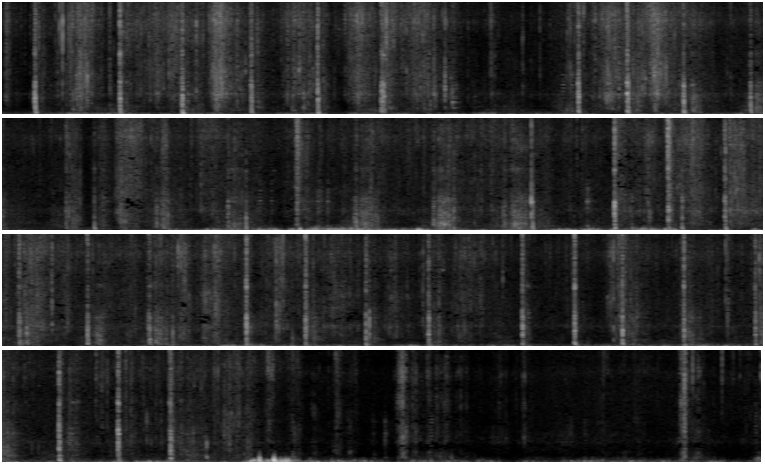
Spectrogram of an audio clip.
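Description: Short-handled hand hoe chopping into dry, hard soil and scraping the loosened dirt aside while digging a hole, in repeated strikes of one or two a second. The strikes stop a few seconds before the end.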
